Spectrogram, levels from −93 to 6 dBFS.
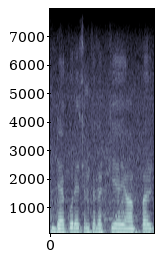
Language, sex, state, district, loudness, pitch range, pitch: Hindi, male, Uttar Pradesh, Shamli, -16 LUFS, 135-140 Hz, 140 Hz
